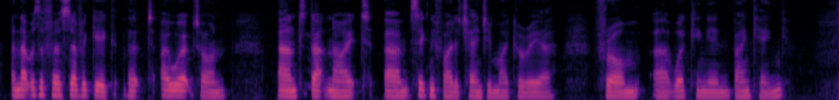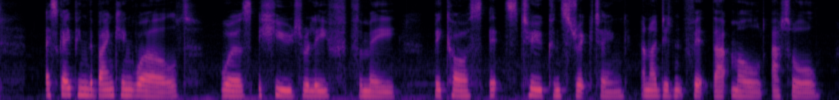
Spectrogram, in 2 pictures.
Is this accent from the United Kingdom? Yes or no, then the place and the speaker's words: yes; just outside of Manchester, North West England, United Kingdom; I grew up just outside of Manchester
